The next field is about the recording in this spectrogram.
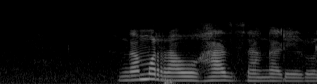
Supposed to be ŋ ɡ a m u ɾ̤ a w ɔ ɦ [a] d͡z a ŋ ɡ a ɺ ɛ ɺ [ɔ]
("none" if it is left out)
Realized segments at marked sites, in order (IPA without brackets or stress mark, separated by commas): a, ɔ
